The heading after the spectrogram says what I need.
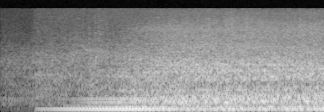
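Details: Dometic RV rooftop AC after swapping the analog control and thermostat for digital ones; before the repair the compressor ran but the fan didn't. A steady low hum builds and holds an even, smooth drone. Fan running normally on high.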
